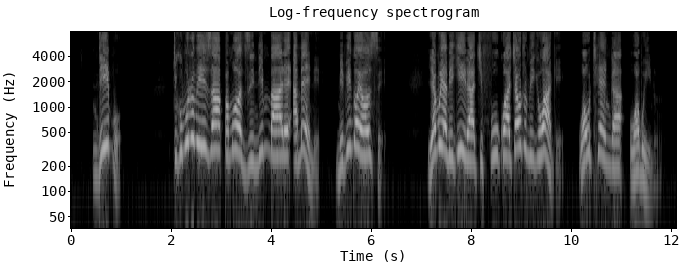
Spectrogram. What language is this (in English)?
Nyanja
